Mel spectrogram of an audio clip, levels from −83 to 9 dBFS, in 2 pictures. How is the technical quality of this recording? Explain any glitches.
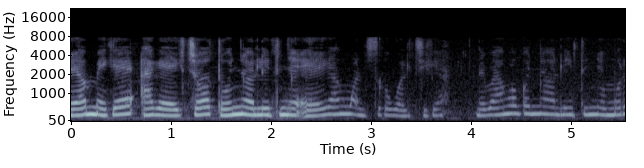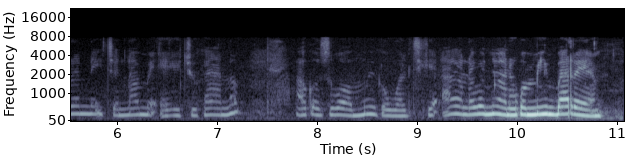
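The recording has one glitch. From 1.89 to 7.33 s, automatic gain rising lifts the level by about 9 dB after the input fell about 14 dB when the talker moved back. Room noise swells along with the voice, which shows it is the gain control rather than the talker moving closer.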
